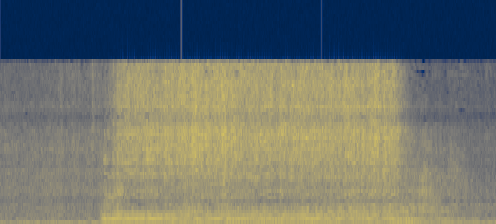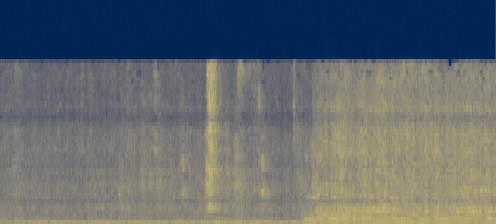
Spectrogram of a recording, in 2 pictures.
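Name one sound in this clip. A locomotive horn blows loudly in long blasts.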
